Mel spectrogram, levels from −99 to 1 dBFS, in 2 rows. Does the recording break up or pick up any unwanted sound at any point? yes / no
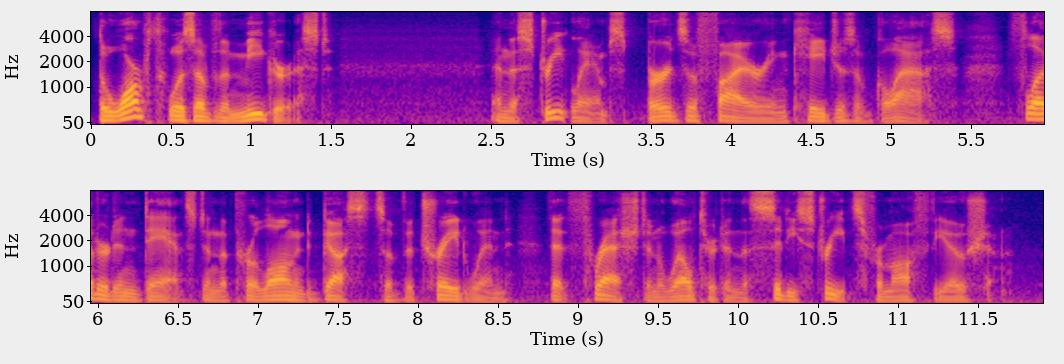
no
